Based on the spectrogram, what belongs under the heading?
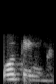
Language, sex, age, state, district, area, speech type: Tamil, female, 30-45, Tamil Nadu, Madurai, rural, conversation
